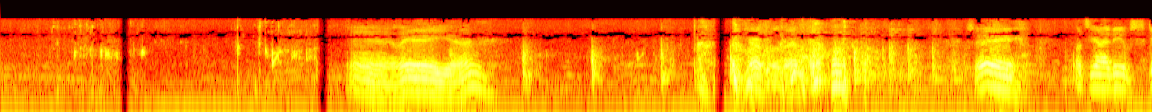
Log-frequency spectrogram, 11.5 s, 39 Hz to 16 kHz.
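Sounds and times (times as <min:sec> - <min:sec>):
liquor poured from a bottle into a glass: 0:00.5 - 0:03.2
speech: 0:03.5 - 0:05.0, 0:09.7 - 0:11.5
laughter: 0:07.3 - 0:09.5.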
